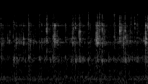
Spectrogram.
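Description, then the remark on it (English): Three ice cubes clink and rattle against the sides of a small cocktail glass as it is stirred, a quick, bright, continuous jangle of light clicks with no voices. “So let's go ahead and stir that a little bit.”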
